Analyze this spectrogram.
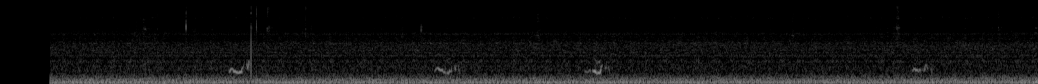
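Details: Wild turkeys in a cemetery give four short, quavering trills spaced a couple of seconds apart, over a steady low rumble of wind or distant traffic.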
